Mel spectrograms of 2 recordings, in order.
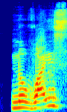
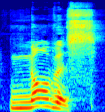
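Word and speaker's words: novice: बेटा नोविस, नोवाइस नहीं कहना, इसका प्रोनाउंसिएशन है नोविस।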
